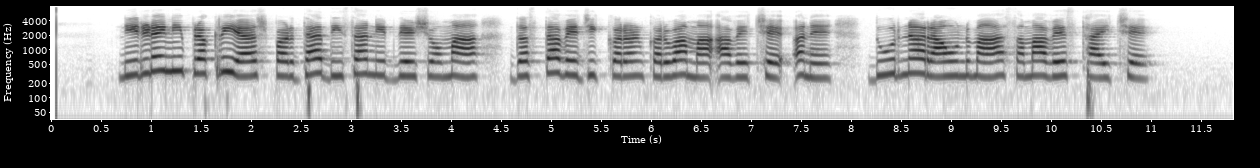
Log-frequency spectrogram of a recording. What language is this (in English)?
Gujarati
